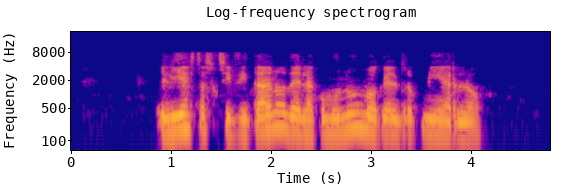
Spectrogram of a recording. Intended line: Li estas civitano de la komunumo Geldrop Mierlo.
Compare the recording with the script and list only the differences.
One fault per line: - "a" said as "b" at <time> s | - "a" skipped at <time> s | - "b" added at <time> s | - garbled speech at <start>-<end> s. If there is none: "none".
none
